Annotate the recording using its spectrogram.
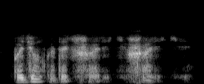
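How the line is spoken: Whisper from behind. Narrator (Russian): Сзади Огастес шептал

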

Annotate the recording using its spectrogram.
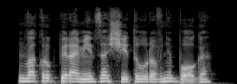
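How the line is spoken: Calmly said. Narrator (Russian): спокойно сказала красавица

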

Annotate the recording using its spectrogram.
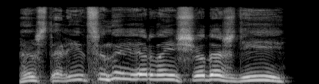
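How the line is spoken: Hoarse voice from behind stove. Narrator (Russian): послышался сиплый голос Тендара из-за печи

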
